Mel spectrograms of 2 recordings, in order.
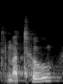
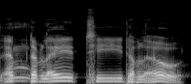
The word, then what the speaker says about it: Matu: The name of the product is Matu. Is that the proper pronunciation? Yeah, exactly. So in German, we call it Matu.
